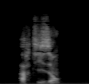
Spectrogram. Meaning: masculine plural of artisan
- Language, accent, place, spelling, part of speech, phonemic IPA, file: French, France, Lyon, artisans, noun, /aʁ.ti.zɑ̃/, LL-Q150 (fra)-artisans.wav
